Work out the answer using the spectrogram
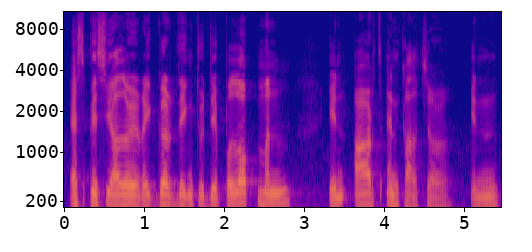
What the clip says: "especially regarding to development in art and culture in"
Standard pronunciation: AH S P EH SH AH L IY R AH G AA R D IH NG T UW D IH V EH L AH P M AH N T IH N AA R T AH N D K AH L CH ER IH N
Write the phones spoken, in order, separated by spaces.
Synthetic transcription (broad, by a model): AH S P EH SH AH L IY R AH G AA R D IH NG T UW D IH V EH L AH P M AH N IH N AA R T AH N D K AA L CH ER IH N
